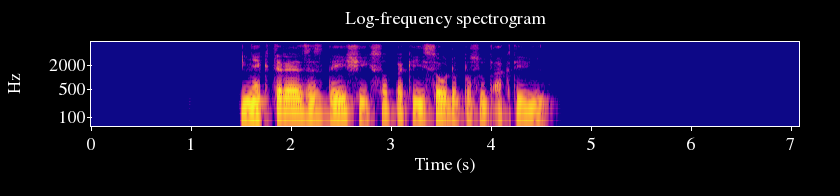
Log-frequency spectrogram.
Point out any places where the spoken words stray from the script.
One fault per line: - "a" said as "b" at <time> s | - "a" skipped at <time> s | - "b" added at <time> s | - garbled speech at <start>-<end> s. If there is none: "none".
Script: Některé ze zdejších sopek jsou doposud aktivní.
none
